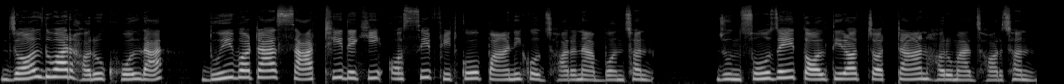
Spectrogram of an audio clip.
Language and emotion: Nepali, neutral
